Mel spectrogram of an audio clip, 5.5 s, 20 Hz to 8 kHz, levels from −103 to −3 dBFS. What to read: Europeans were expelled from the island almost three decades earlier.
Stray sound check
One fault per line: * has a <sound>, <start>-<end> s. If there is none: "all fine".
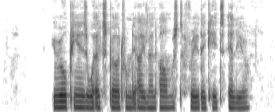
all fine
